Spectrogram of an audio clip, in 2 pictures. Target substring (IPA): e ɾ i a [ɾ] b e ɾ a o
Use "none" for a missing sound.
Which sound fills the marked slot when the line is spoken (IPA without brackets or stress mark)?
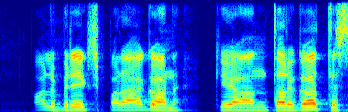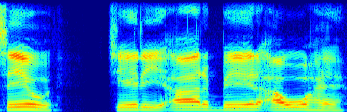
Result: ɾ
